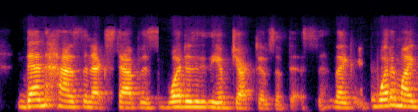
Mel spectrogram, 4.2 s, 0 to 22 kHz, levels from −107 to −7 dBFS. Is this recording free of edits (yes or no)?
no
